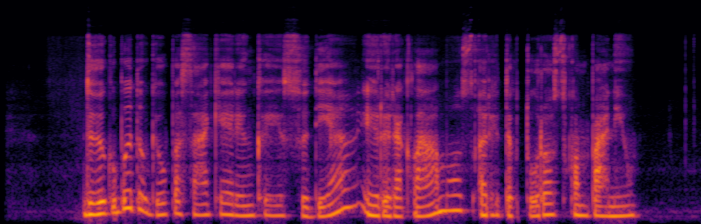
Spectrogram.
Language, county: Lithuanian, Alytus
